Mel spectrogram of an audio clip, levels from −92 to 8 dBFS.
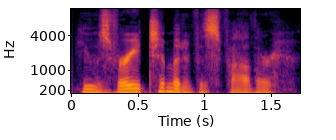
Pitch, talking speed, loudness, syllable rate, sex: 115 Hz, 245 wpm, -18 LUFS, 6.7 syllables/s, male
